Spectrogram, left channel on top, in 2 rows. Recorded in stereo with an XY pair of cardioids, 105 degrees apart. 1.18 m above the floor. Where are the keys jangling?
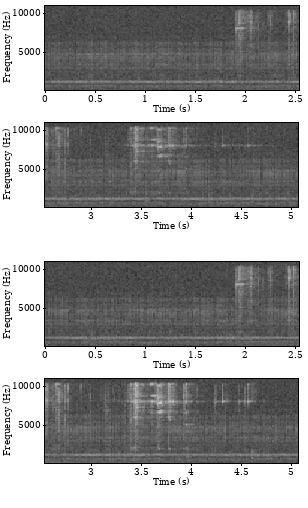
10° right, 1.6 m; by 4.7 s 80° right, 2.5 m.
